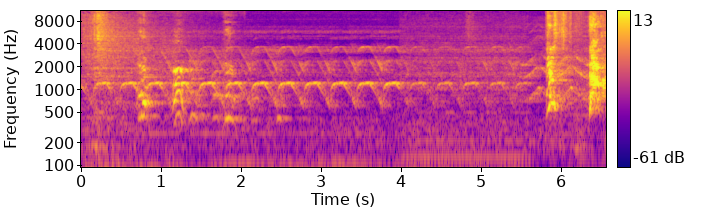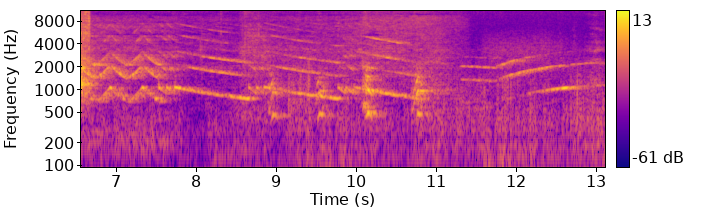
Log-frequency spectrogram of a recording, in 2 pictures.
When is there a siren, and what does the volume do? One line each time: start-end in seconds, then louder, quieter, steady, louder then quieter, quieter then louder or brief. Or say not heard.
0.0-13.0 quieter.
